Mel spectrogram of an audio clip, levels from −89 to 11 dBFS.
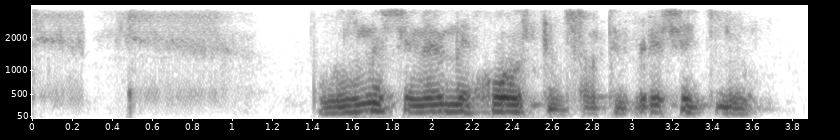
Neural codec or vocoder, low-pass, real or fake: codec, 24 kHz, 1.5 kbps, HILCodec; 3.6 kHz; fake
